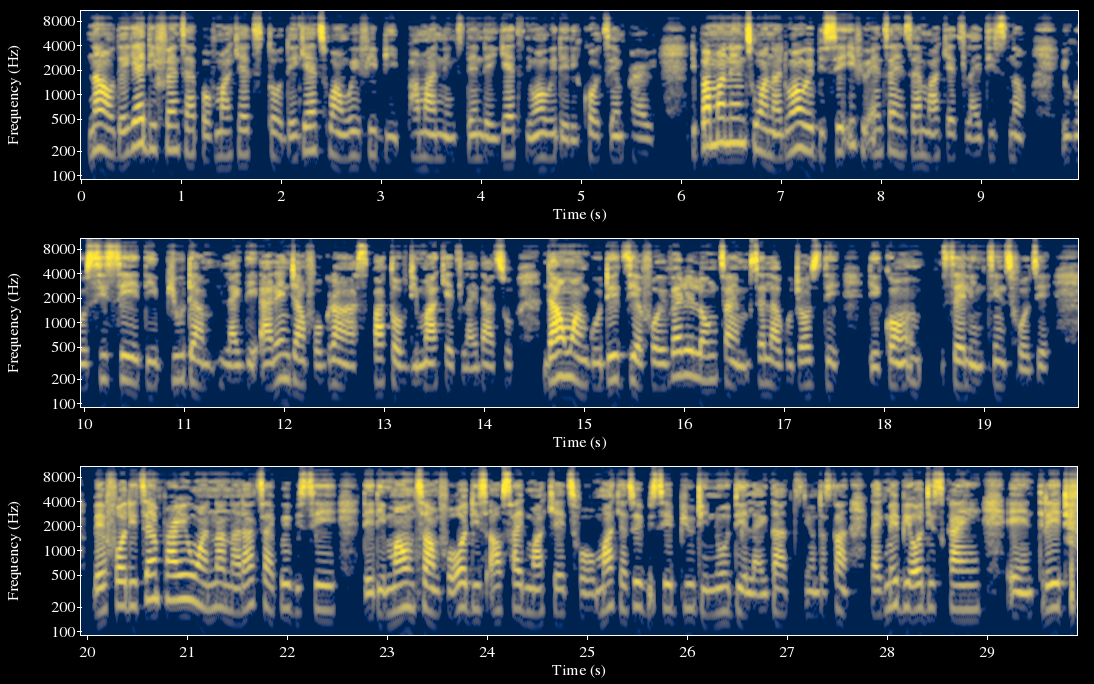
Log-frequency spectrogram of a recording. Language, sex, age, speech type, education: Nigerian Pidgin, female, 30-45, spontaneous, tertiary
